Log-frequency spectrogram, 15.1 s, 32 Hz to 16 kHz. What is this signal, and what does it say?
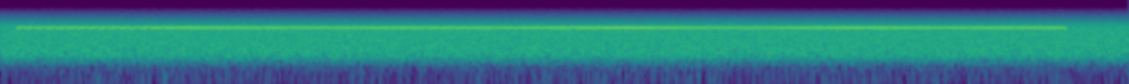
NAVTEX (SITOR-B), 100 baud, 170 Hz shift, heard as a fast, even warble, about 2050 Hz centre, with radio static. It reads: SOME EMPLOYERS MAY ALSO TAKE OUT CRITICAL ILLNESS INSURANCE FOR THEIR EMPLOYEES.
